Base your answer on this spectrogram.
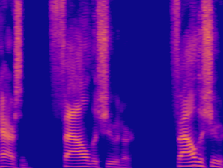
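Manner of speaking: ordinary talk, nothing marked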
